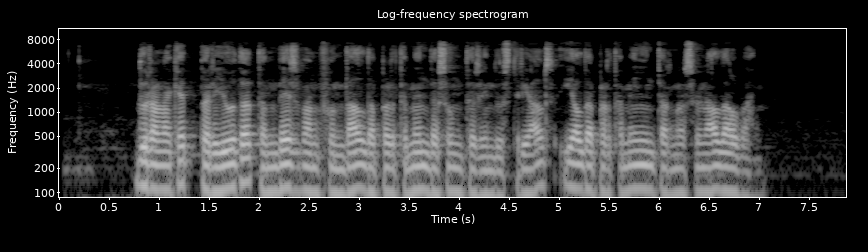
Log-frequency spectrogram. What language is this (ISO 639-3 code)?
cat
